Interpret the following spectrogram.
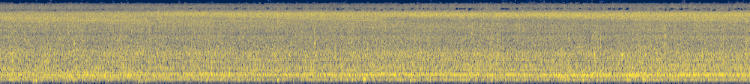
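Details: On a hot day Japanese honey bees keep up their fanning behaviour, producing a long, level buzzing drone with a low steady hum and a broad hiss above it, with no pauses or other voices.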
